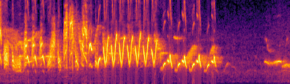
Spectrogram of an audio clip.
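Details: Rich bubbly song of a house wren: a loud, dense rush of rapid trilled notes lasting about two seconds, ending in a lower rattling chatter, then a short gap and a faint warble.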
